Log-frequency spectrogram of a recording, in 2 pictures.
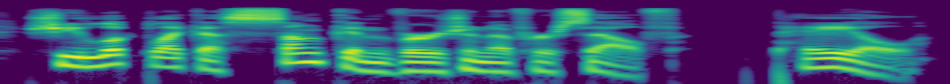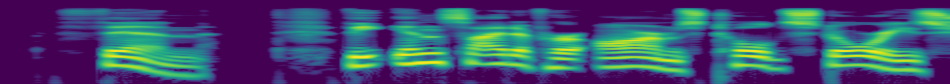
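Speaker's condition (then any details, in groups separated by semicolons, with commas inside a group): No condition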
